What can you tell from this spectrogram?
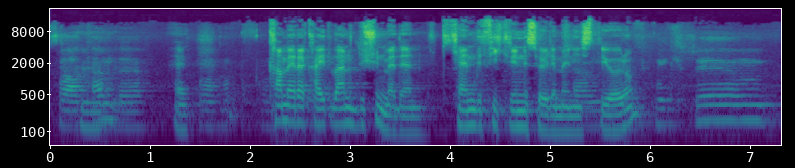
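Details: Adult male speaker; typical speech.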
